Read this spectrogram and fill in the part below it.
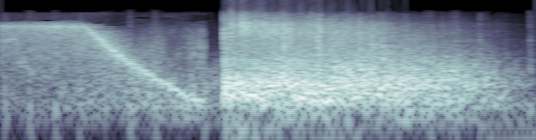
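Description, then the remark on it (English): A sci-fi starship weapon shot as the Imperial flagship Kalar opens fire on the Imperial battlecruiser Catharus near the Thalian zone: a high whistling tone sweeps steeply downward, then cuts into a sudden loud, roaring blast that rumbles on and slowly fades. No voices are heard. “Near the outer limits of the Thalian zone, the Imperial flagship Kalar opens fire on another Imperial battlecruiser, the Catharus.”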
